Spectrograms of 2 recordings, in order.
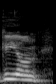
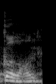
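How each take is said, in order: First: The middle consonant sounds like a Y. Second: The middle consonant sounds like an L. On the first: The speaker calls it right. "the double L is pronounced like a Y" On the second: The speaker calls it wrong. "it's not Gullon"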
